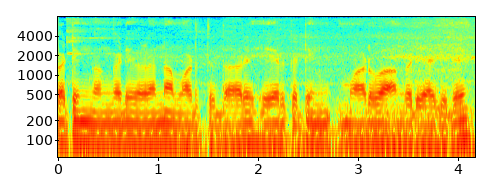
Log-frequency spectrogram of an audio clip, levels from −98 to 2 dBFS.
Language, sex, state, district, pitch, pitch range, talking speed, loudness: Kannada, male, Karnataka, Belgaum, 90 Hz, 85-90 Hz, 115 wpm, -15 LUFS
